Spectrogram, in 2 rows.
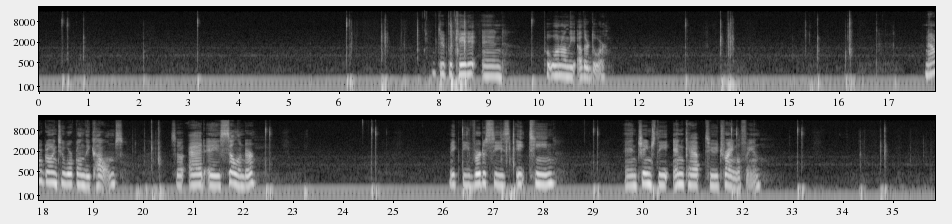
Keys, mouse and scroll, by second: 0.4 click, 0.8-2.2 middle drag, 3.1-6.1 drag, 6.8 KP_1, 8.2 shift+d, 9.8-13.2 drag, 13.7 alt+a, 14.3 scroll down 1, 15.5 shift+middle click, 16.7 click, 20.1 shift+a, 22.4 click, 27.1 KP_1, 27.3 KP_8, 28.9-31.2 drag, 34.7 KP_3.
